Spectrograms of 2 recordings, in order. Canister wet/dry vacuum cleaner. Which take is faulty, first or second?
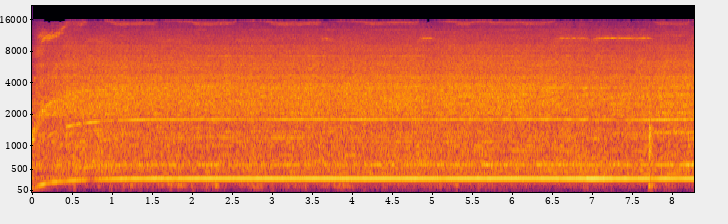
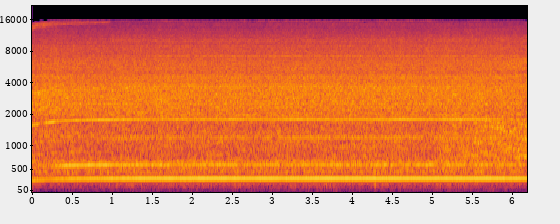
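second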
